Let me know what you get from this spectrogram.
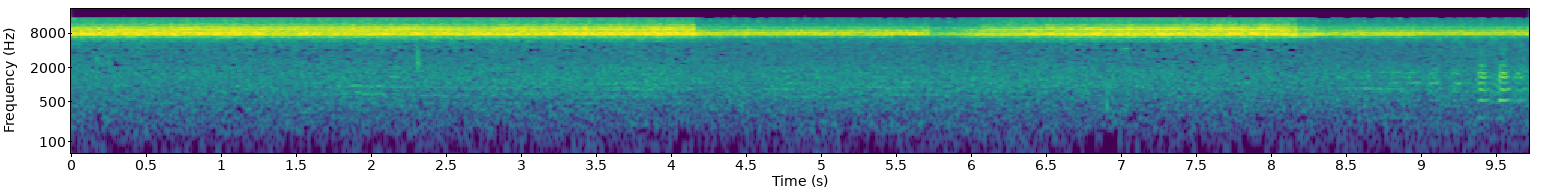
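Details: Grasshoppers chirping in a summer meadow in the countryside, a dense, steady, very high-pitched shrill buzz from many insects, with a small drop in loudness midway before the chorus swells again.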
